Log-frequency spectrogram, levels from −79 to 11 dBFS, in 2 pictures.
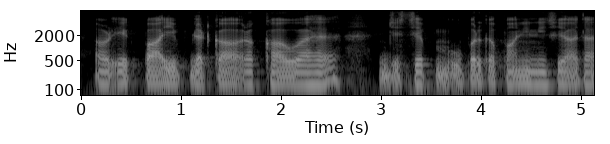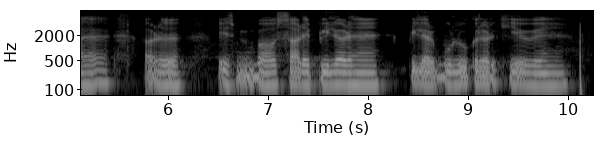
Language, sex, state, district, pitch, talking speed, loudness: Hindi, male, Bihar, Kishanganj, 125 Hz, 150 wpm, -32 LUFS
